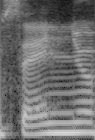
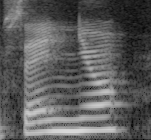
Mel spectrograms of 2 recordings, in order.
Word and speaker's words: segno: Give me a signal, fammi un segno. Be careful not to say segno, but segno, because there's no I. And basically, in Italian, there is no word with both I and O after ñ.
